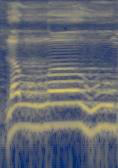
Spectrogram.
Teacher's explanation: lam jalalah didahului fathah kita baca tafkhim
